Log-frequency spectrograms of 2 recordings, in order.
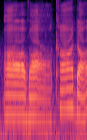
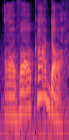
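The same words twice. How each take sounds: First: The word is said slowly. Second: The word is said quickly. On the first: "Say that after me" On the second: "and then speed it up"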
